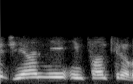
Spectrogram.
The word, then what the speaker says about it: Gianni Infantino: Karikatürde FIFA Başkanı Gianni Infantino var.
